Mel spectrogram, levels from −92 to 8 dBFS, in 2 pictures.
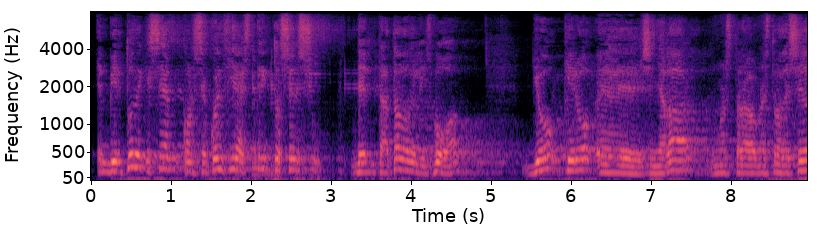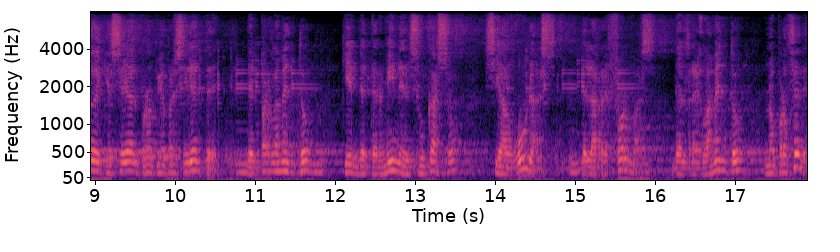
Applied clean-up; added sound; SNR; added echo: neural separator model SepFormer DNS4.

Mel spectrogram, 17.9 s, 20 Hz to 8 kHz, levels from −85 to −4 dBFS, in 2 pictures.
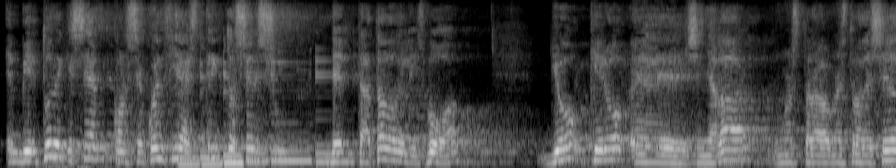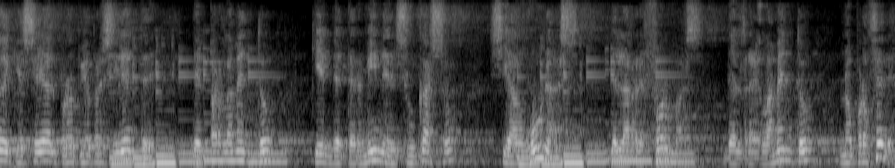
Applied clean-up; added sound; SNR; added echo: none; Electric guitar; 1 dB; reverberation time 2.3 s.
